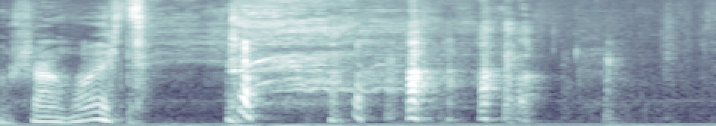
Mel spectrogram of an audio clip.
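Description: An elderly woman laughs.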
